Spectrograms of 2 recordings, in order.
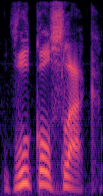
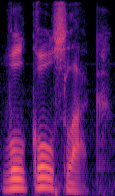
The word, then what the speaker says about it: Vlkoslak: ] it up but I told people what like saying velcro slack but take out the vowel V slack and I'm sure there's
